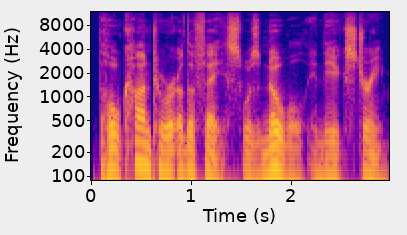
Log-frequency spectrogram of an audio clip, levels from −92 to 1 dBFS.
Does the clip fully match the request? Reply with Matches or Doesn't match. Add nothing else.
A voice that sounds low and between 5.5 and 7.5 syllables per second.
Matches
